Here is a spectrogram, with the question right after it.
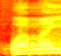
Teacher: nun sukun bertemu ya idgham bi gunnah, kita tekan 3 ketuk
